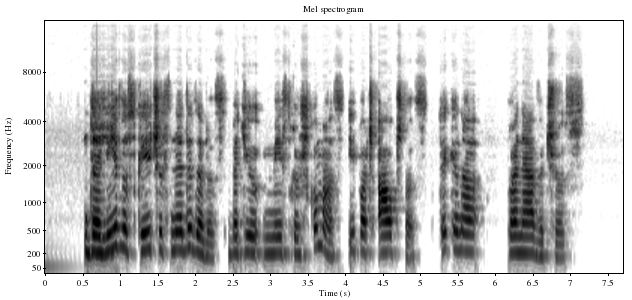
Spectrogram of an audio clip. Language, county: Lithuanian, Utena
